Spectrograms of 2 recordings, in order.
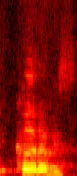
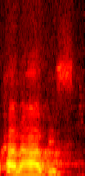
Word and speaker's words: cannabis: vez que eu escutei a pronúncia sobre cân Abis e não cannabis e foi ele de apresentou falando que essa seria a pronúncia correta não foi a pronúncia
